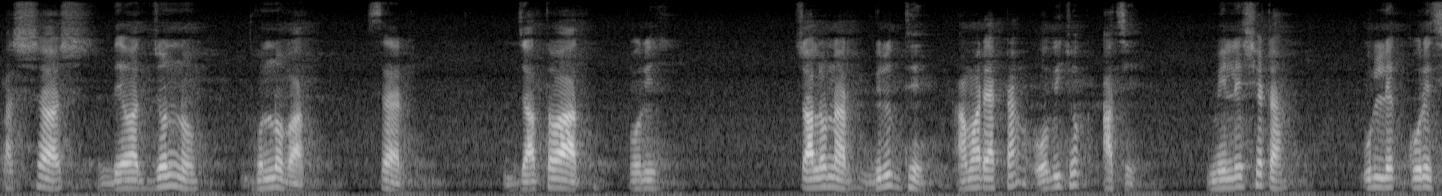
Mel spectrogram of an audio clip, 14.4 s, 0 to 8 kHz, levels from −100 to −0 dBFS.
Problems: constant background noise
